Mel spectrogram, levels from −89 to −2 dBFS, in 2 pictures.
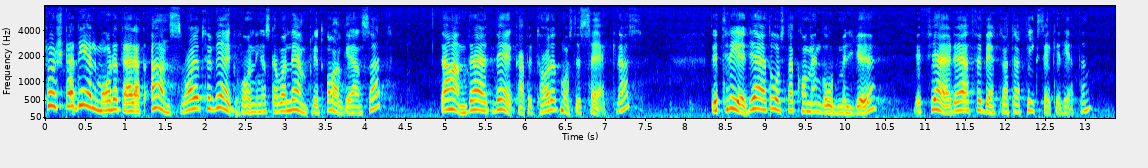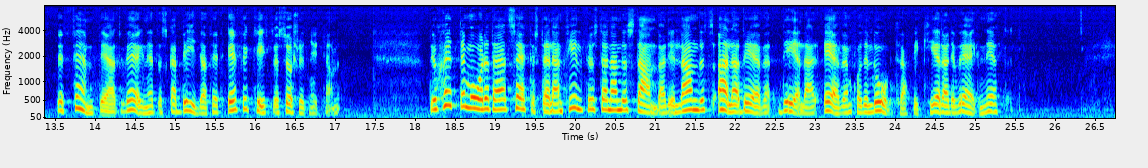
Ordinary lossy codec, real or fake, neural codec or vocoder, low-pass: none; fake; codec, 16 kHz, 16 kbps, FunCodec, trained on LibriTTS, 50 frames a second; none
